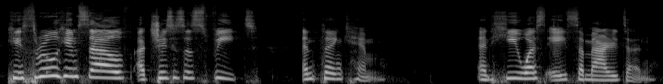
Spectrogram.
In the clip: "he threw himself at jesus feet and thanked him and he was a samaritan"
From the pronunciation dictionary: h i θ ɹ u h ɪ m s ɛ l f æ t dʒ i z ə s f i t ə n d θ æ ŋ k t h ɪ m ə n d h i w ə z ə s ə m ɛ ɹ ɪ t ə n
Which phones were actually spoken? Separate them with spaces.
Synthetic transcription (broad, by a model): h i θ ɹ u h ɪ m s ɛ l f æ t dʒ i s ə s f i t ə n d θ æ ŋ k t h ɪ m ə n d h i w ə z ə s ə m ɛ ɹ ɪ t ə n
